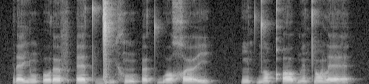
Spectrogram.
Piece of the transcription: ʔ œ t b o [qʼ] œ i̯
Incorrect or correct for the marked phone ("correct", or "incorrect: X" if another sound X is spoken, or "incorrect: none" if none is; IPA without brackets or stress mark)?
incorrect: χ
